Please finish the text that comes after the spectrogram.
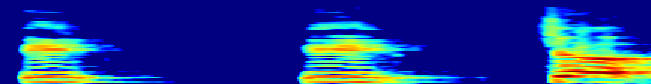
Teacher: इनके उच्चारण में जीवा तालू की ओर जाती है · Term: तालव्य वर्ण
